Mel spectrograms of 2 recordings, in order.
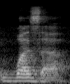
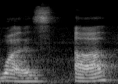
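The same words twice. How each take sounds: First: The two words are linked with no pause. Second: There is a pause between the two words. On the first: The speaker calls it right. "We say was a" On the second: The speaker calls it wrong. "We don't stop between was, a"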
